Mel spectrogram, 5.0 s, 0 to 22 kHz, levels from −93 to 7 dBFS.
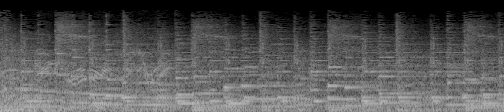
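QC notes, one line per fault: No faults found in this clip.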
